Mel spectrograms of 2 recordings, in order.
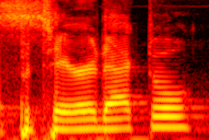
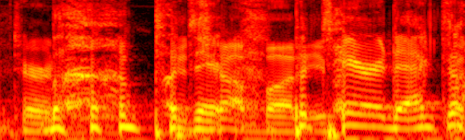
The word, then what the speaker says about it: pterodactyl: eye and I said paterodactyl which no the p is silent yes pterodactyl I don't know why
